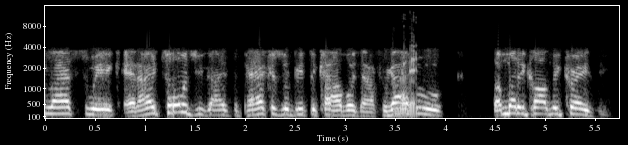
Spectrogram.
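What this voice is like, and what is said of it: Voice nearly lost, hoarse. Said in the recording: “I kind of lost my voice. I was at the game yesterday.”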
